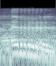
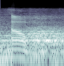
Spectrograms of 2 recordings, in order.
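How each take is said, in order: First: The r-sound is thin, with an 'e' vowel. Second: The r-sound is thick, with an 'o' vowel. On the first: The speaker calls it wrong. "bukan er" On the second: The speaker calls it right. "tapi or, tebelin"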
